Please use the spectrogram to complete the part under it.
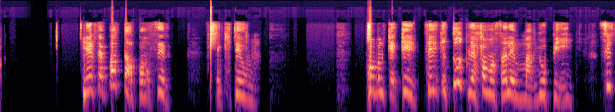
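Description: A woman speaks close to the microphone with animation, in short bursts.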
